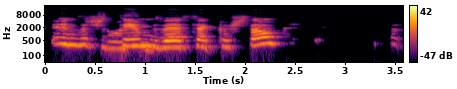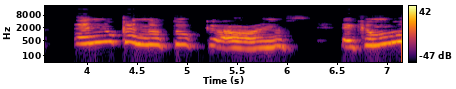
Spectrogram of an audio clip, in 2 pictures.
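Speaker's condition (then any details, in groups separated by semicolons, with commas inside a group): Ataxia after brain injury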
